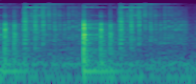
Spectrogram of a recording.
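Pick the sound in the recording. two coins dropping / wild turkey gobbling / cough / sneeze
two coins dropping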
